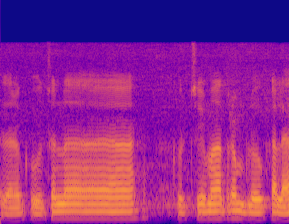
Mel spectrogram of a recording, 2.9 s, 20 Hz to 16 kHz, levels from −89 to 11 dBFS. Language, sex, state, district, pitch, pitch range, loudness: Telugu, male, Andhra Pradesh, Visakhapatnam, 115 Hz, 110-120 Hz, -16 LUFS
